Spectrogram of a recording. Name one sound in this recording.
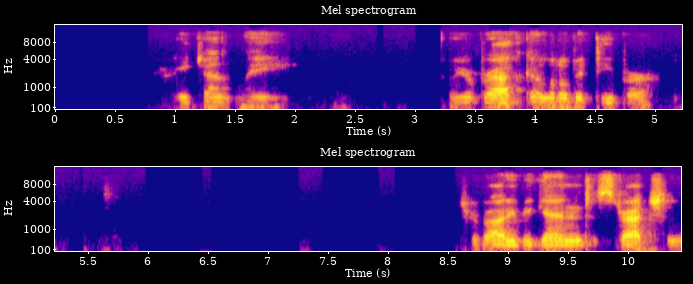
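A woman speaks calmly close by, in short bursts.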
